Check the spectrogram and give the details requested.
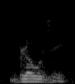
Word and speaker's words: blowsy: or Dart is BL blowsy rhymes with drowsy untiy or red fist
